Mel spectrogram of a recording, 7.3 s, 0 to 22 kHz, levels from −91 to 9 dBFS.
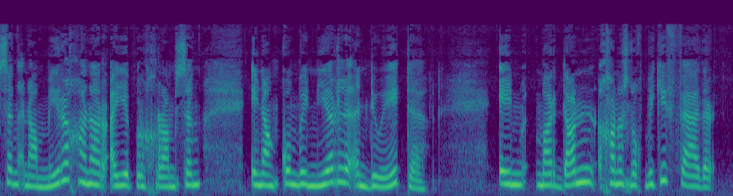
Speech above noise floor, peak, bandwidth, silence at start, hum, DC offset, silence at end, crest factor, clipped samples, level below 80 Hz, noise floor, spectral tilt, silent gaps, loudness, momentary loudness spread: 24 dB; -8 dBFS; 13 kHz; 0 s; none; under 0.1%; 0.2 s; 16 dB; under 0.1%; -66 dBFS; -48 dBFS; -5.5 dB/octave; none; -24 LUFS; 8 LU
